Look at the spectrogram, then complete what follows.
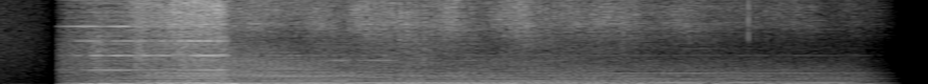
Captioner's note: electronic swoosh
